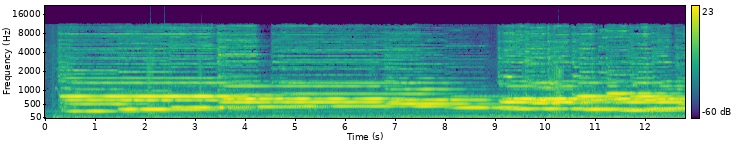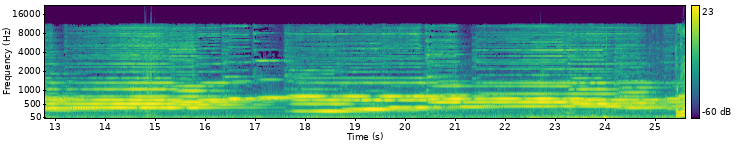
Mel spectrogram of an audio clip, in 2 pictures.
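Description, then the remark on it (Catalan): A glass harmonica plays a fragment of Mozart's Adagio KB 357, slow and gentle, its pure ringing tones sustaining and overlapping in a soft melody with a shimmering, bell-like resonance and no voices. “Com a mostra de com sona aquesta harmònica de vidre, podem escoltar, si voleu, un fragment de l'obra que va composar Mozart, Adagio KB 357.”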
